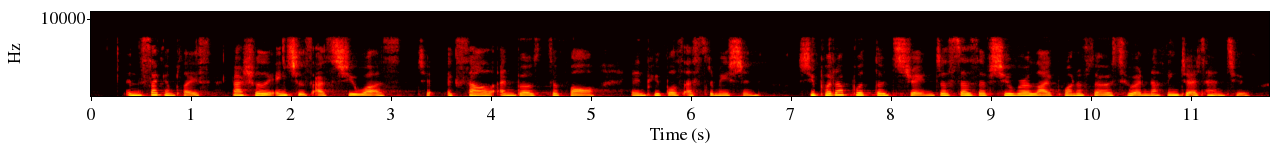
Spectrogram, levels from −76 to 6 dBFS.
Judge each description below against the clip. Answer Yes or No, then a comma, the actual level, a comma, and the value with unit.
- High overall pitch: Yes, high, 200 Hz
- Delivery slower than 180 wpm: No, average, 200 wpm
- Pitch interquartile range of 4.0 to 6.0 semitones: No, average, 2.9 semitones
